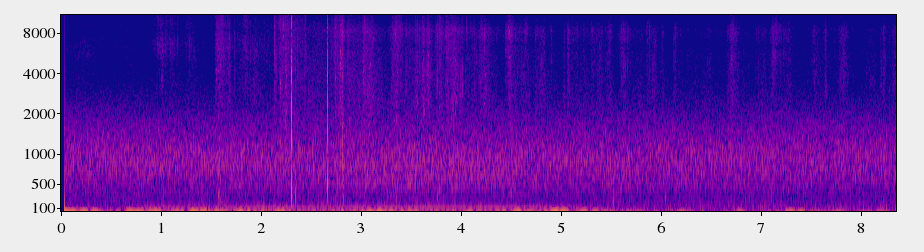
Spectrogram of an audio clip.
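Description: Footsteps crunching through dry leaf litter on a woodland floor, a steady walking pace that grows fainter as the walker moves away. A couple of sharp snaps, like small twigs breaking underfoot, come about two seconds in, over a steady background hiss.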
